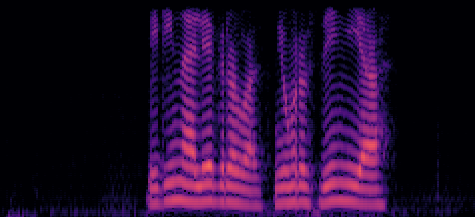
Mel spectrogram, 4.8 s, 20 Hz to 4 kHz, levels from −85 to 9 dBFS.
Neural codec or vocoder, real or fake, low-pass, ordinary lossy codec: codec, 16 kHz in and 24 kHz out, 0.9 kbps, LongCat-Audio-Codec, fine tuned four codebook decoder; fake; 3.6 kHz; none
